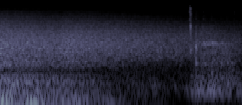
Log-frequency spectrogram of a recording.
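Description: A hiss-like wash of noise fading steadily away: the tail of a hip-hop intro jingle after its final hit. A short click comes near the end.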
